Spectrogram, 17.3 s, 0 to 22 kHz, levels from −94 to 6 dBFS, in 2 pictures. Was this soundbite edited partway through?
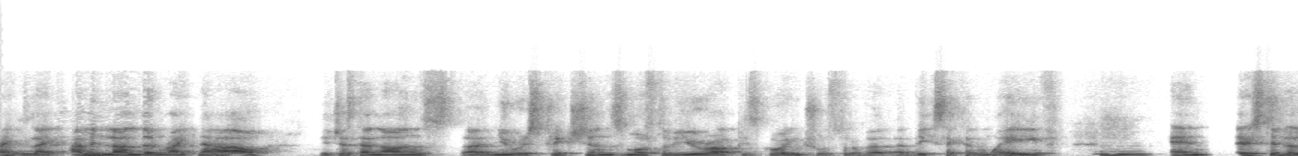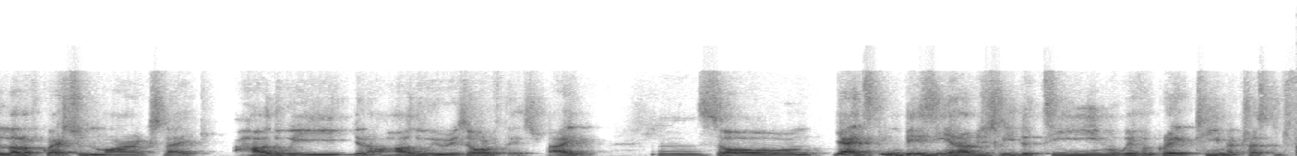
no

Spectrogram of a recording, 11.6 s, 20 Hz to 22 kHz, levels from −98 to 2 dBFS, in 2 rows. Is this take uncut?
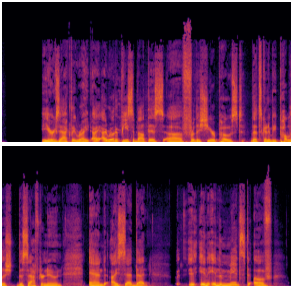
yes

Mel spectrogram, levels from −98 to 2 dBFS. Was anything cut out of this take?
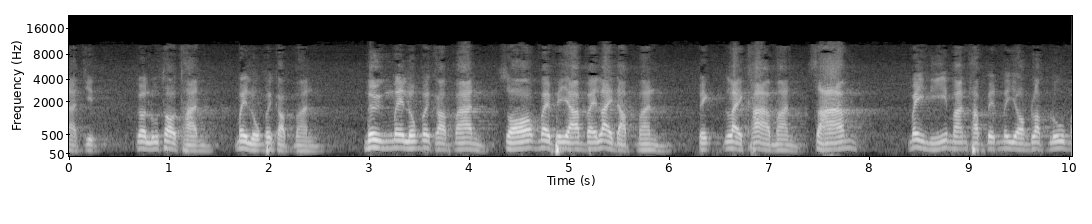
yes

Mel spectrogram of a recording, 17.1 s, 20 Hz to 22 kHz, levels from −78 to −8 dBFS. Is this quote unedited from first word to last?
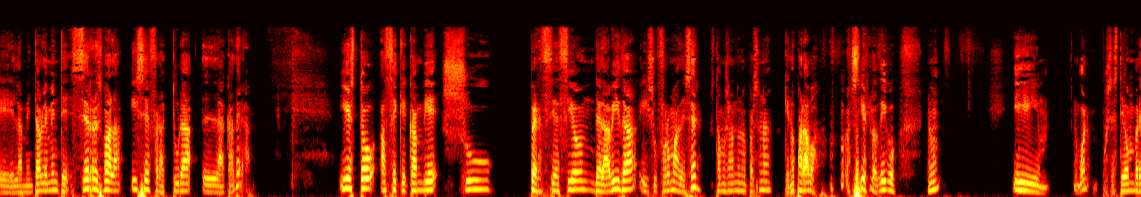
no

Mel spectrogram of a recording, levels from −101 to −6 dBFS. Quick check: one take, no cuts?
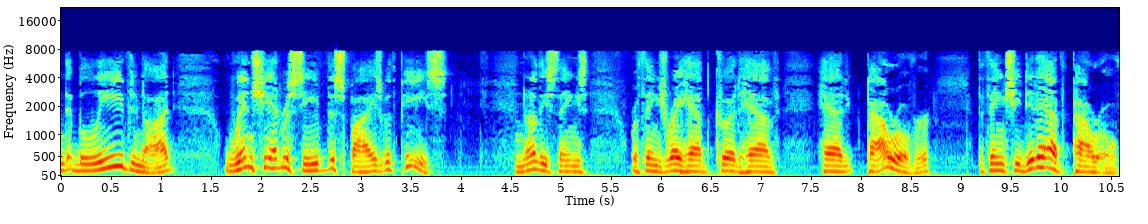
no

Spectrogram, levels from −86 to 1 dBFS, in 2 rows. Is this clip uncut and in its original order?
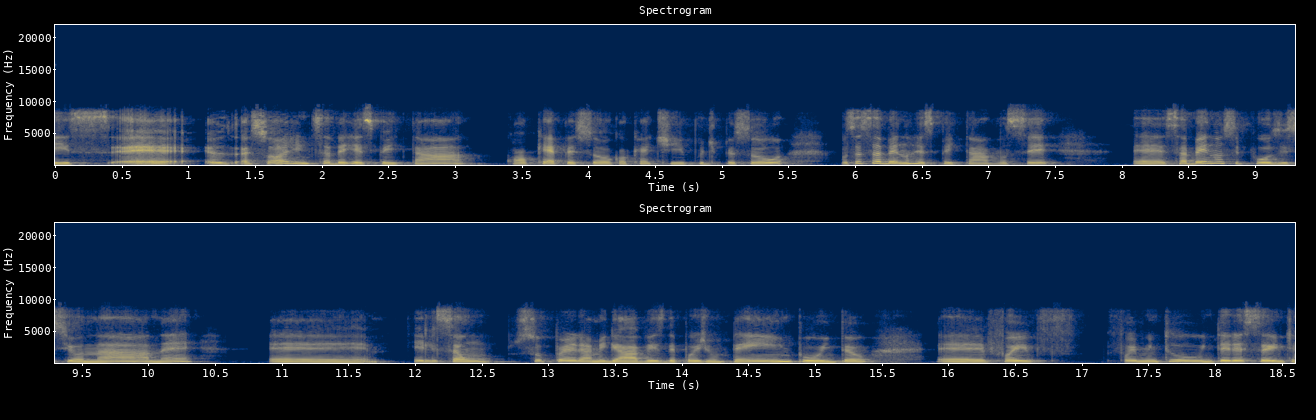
yes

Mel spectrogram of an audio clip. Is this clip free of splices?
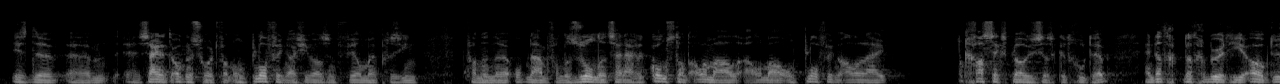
no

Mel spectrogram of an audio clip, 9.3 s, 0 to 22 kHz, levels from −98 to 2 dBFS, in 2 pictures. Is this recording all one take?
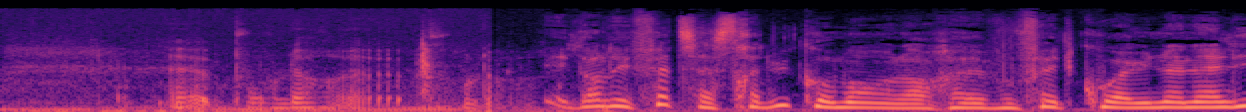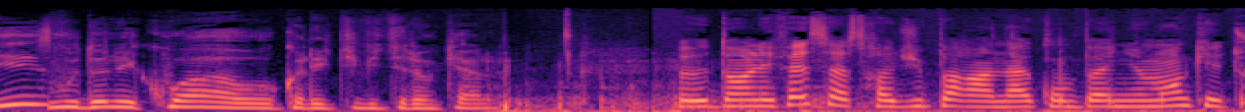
no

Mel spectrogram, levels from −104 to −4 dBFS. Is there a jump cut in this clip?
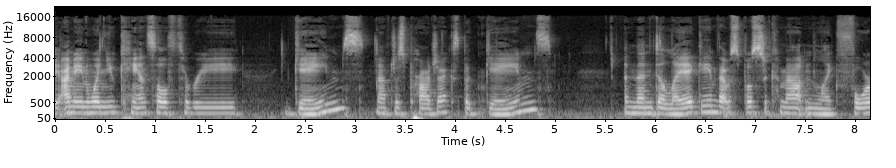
no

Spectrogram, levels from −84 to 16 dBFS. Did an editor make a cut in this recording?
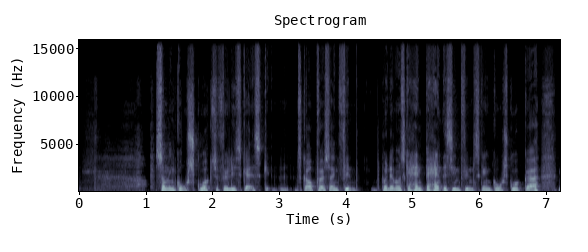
yes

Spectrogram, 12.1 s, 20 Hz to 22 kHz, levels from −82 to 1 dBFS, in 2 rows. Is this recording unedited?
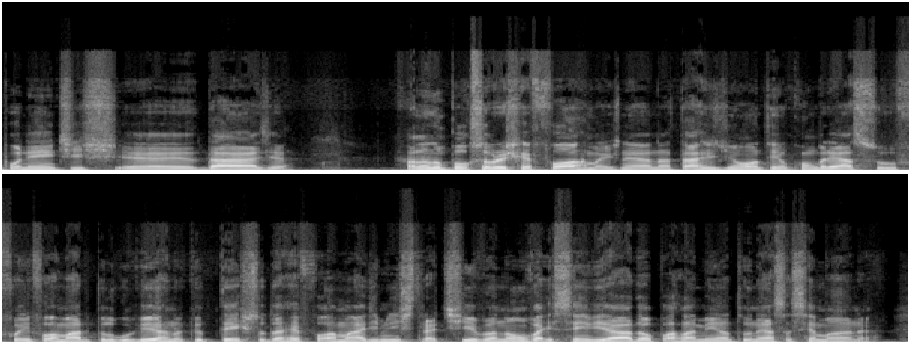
yes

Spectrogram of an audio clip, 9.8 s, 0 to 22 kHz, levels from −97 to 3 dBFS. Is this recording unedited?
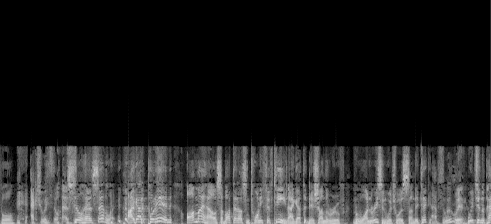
yes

